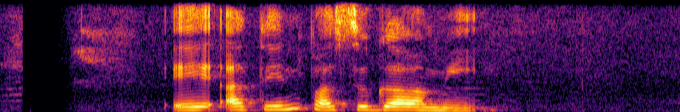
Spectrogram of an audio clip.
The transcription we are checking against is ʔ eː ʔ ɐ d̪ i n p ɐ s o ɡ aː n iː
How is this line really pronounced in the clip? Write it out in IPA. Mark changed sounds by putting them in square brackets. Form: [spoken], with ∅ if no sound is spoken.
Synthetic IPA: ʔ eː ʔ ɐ [t̪] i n p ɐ s [u] ɡ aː [m] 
